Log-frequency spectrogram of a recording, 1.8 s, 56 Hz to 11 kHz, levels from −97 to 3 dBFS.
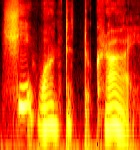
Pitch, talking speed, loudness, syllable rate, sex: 155 Hz, 135 wpm, -18 LUFS, 3.4 syllables/s, female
